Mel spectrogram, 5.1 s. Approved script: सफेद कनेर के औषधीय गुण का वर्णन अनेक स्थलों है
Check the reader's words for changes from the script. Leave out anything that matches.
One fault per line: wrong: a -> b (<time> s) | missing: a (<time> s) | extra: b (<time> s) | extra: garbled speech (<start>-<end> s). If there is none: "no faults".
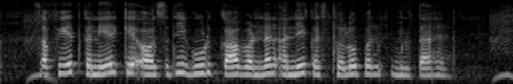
extra: पर मिलता (3.6 s)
